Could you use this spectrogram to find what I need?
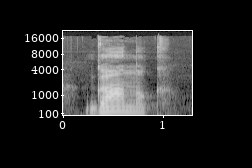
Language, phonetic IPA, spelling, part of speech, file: Ukrainian, [ˈɡanɔk], ґанок, noun, Uk-ґанок.ogg
- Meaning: porch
